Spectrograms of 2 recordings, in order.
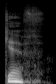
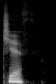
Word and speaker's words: GIF: you're done it's like the people who say gif when the creators of the format have called it jif from the very beginning you can debate me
